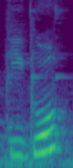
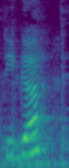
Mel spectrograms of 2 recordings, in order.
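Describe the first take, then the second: First: The word ends with an 'o' vowel. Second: The word ends with an 'a' vowel. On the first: "misalnya pada kata tigo" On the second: "yaitu tiga"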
